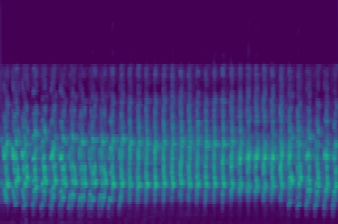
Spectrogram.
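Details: Lovebird in long 'ngekek panjang' style, played as a lure to get other birds singing: a fast, shrill, high chatter of evenly pulsed notes, about three per second, running unbroken throughout.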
